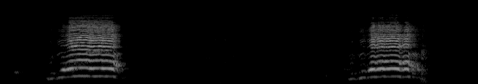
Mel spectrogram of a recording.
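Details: Two drawn-out, vibrating goat bleats about three seconds apart, separated by near silence.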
